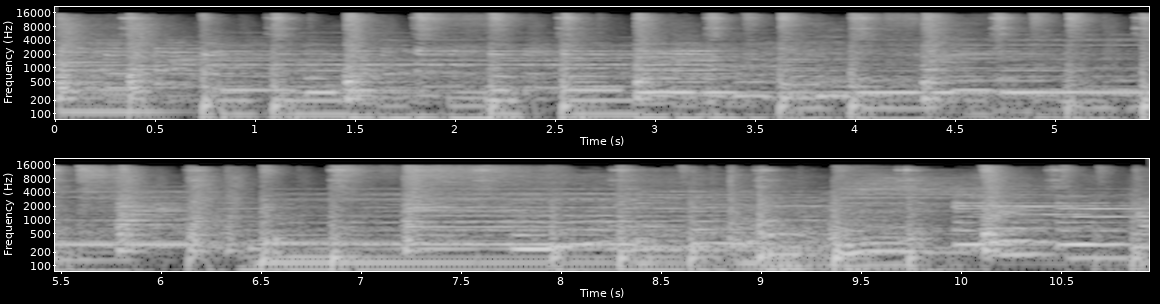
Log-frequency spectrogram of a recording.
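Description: Live rock band playing an instrumental passage: a steady drum-kit beat under electric guitar, keyboard and fiddle, with one note held for a few seconds near the middle.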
